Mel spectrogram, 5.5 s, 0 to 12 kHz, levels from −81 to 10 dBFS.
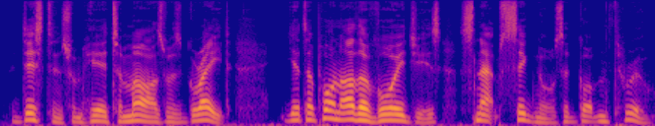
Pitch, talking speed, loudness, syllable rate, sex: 140 Hz, 185 wpm, -19 LUFS, 5.2 syllables/s, male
